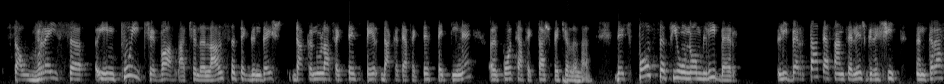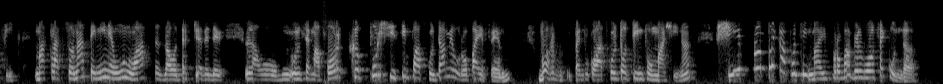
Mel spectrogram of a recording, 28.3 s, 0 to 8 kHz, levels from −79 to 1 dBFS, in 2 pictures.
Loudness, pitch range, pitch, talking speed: -31 LUFS, 175-225 Hz, 195 Hz, 165 wpm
